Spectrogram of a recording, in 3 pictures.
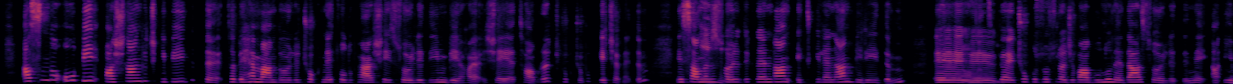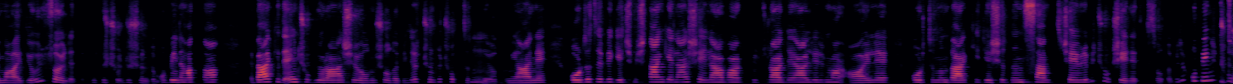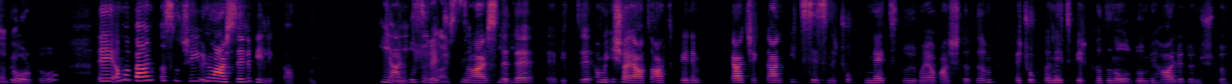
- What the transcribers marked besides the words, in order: other background noise
- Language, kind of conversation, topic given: Turkish, podcast, Kendi sesini bulma süreci nasıldı?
